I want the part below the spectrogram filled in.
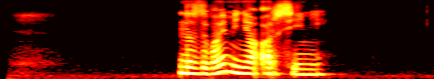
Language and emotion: Russian, neutral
